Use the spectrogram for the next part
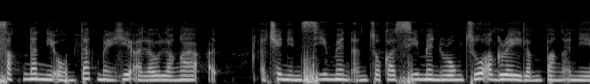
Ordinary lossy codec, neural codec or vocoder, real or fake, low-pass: none; none; real; none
